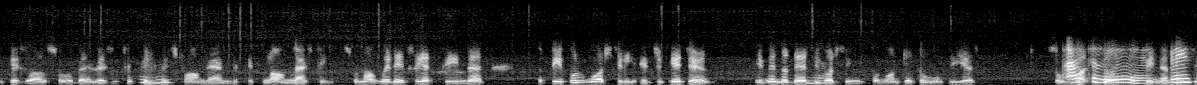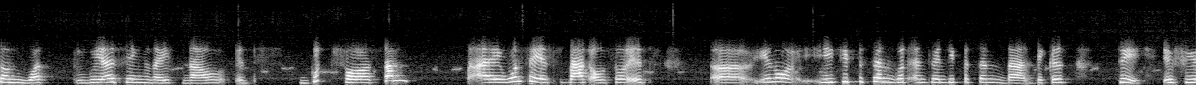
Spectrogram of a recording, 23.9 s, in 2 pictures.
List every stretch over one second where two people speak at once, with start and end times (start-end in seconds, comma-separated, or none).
10.6-12.1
